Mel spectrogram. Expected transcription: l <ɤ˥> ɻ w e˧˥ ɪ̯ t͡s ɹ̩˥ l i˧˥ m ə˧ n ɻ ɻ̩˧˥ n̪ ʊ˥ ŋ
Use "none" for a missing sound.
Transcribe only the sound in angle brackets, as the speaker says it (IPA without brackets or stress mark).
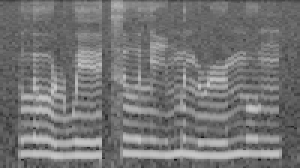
ɤ˥˩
